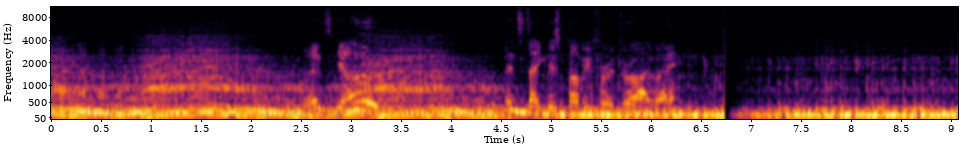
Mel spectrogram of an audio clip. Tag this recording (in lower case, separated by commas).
engine, auto racing, car, vehicle, speech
